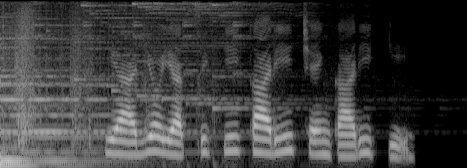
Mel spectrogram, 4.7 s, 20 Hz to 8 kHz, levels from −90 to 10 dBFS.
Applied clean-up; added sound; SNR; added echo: none; Bell; 7 dB; none.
